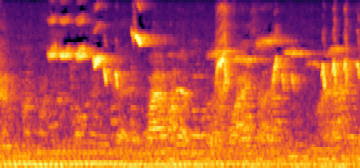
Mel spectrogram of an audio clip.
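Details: Oriental magpie-robin from the forest singing to call a female. Varied whistled phrases with a sharp upslurred note, then scratchy chattering notes, all over a faint low hum.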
